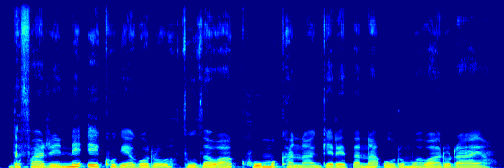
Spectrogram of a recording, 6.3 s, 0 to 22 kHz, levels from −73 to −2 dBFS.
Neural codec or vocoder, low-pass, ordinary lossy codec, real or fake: vocoder, 44.1 kHz, 128 mel bands every 256 samples, BigVGAN v2; none; none; fake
